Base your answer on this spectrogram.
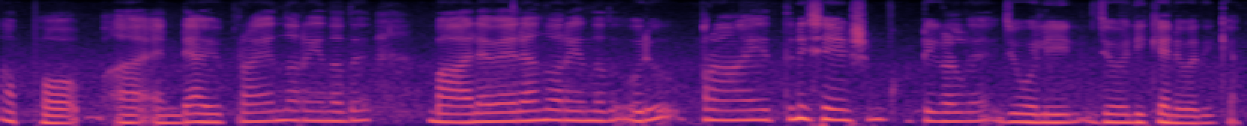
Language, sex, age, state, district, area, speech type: Malayalam, female, 18-30, Kerala, Thrissur, urban, spontaneous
